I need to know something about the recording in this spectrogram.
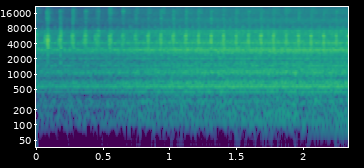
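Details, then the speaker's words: Golden LTC10 washing machine with new sealed (blindada) mechanism: fast scratching tick, about ten a second, over motor hum during spin; new part arrived with a bent brake band (cinta) causing the noise, which stops when pulled aside. "porque eu tive que desmontar máquina toda aqui entendeu e é a cinta de frio torta aqui tá fazendo esse barulho todo"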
